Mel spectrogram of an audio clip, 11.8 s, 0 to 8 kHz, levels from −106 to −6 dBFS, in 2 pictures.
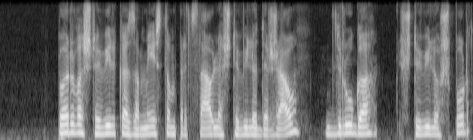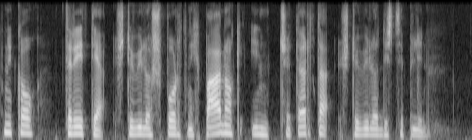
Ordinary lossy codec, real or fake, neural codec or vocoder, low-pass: none; fake; vocoder, 24 kHz, 100 mel bands, Vocos; 7.2 kHz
